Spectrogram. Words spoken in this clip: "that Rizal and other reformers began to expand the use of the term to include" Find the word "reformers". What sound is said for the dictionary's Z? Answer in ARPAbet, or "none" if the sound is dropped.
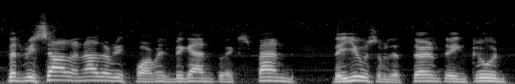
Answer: S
